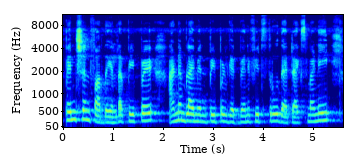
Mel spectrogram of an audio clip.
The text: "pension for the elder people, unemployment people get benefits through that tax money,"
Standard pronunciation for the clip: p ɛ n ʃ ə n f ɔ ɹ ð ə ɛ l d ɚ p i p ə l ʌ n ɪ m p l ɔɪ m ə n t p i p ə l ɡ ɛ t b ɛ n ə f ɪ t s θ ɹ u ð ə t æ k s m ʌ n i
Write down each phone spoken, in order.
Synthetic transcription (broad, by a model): p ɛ n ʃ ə n f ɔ ɹ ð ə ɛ l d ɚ p i p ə l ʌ n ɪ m b l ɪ m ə n p i p ə l ɡ ɛ t b ɛ n ə f ɪ t s t ɹ u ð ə t æ k s m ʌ n i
